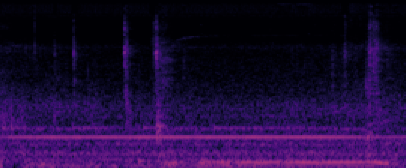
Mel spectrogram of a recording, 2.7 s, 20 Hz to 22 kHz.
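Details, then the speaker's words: 1991 Chevrolet Caprice with LS swap, key-on after wiring work: quiet steady high whistle with a brief low hum as the fuel pump kicks on and primes normally. "What we're listening for is that fuel pump. Okay. If you didn't hear it, the fuel pump did just kick on."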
